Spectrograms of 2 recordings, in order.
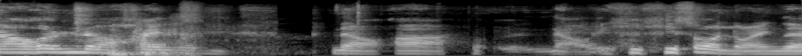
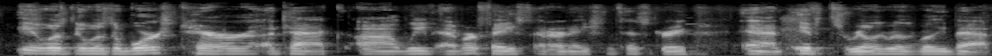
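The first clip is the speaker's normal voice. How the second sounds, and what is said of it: Imitates another person's voice. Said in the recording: “great Ben Shapiro impression ... He's the most easily imitatable person on the planet.”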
